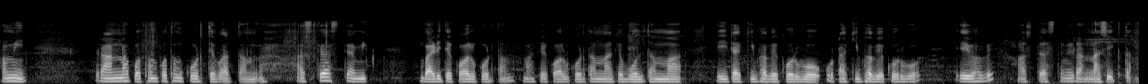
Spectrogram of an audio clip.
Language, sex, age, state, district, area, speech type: Bengali, male, 30-45, West Bengal, Nadia, rural, spontaneous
